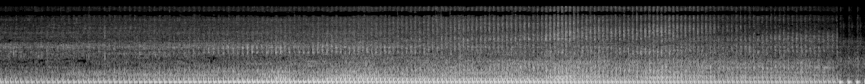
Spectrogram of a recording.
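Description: A four-wheeler ATV engine runs loud and close as it drives through swampy backwoods, a steady rumbling drone with slight surges throughout.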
